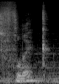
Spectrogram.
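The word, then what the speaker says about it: Flyck: Their pronouns name is Flick spelled F L Y C K.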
